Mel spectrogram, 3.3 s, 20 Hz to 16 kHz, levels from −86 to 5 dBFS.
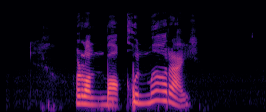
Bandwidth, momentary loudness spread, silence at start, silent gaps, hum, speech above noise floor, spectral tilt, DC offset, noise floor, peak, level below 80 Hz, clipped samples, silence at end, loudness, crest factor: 11 kHz; 6 LU; 0.95 s; none; none; 48 dB; -5.5 dB/octave; under 0.1%; -77 dBFS; -10 dBFS; -74 dBFS; under 0.1%; 1 s; -29 LUFS; 22 dB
